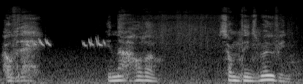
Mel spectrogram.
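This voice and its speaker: A man's voice: high-pitched, fairly even intonation, brisk, noisy background, lightly acted. An actor playing an alert, curious and encouraging male rabbit in a radio drama. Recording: loud outdoor birdsong and ambience.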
